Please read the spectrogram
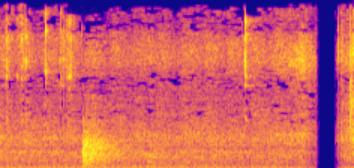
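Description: A steady low background hum with an even hiss above it, and a brief soft rustle about half a second in.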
